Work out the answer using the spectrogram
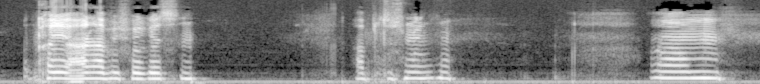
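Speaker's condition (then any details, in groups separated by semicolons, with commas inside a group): Spasticity from birth; multiple sclerosis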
